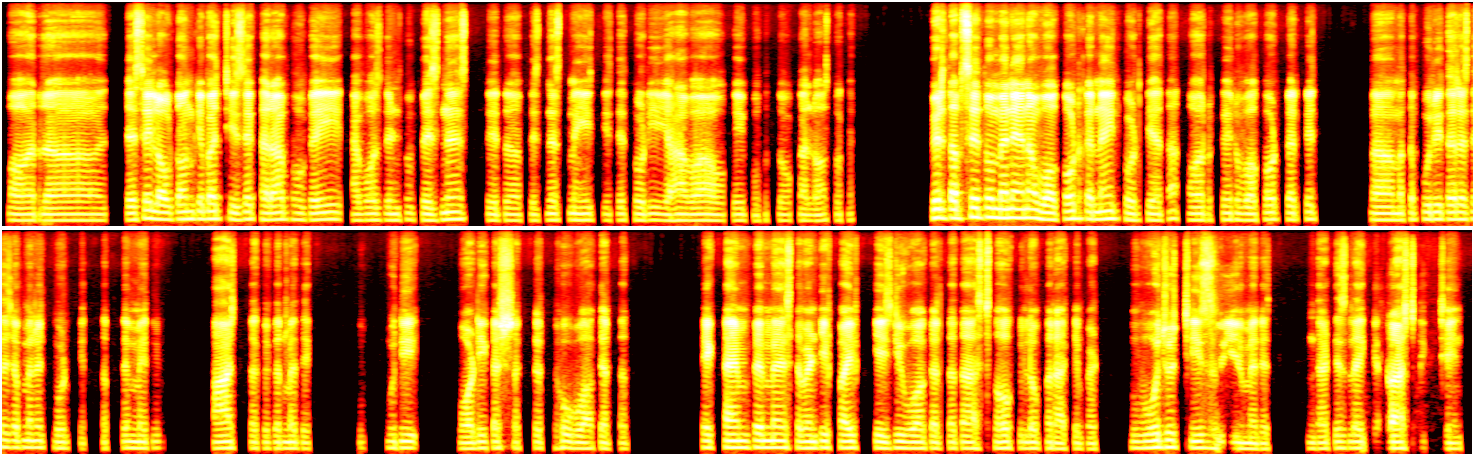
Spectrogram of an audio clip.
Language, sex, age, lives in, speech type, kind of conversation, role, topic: Hindi, male, 30-34, India, conversation, podcast, guest, Tumhari kaunsi purani hobby hai jise tum dubara shuru karna chahoge?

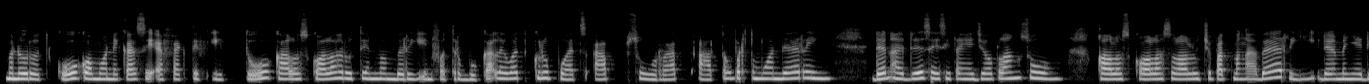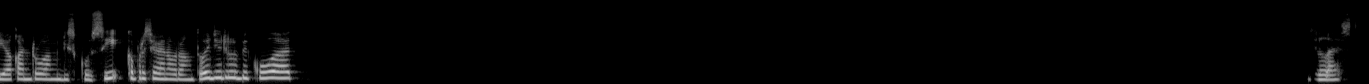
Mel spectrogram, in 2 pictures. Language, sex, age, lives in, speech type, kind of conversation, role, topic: Indonesian, female, 30-34, Indonesia, read, expert-assistant, asker, Bagaimana perasaanmu tentang aturan wajib vaksinasi? Apakah itu adil untuk semua orang?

